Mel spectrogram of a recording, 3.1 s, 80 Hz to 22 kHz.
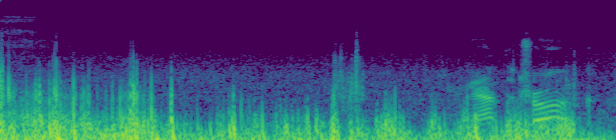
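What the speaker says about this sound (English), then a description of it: "It's a little windy right now." Gusty wind buffeting the microphone beside a 2015 Subaru Outback, a rough blustery roar with a person talking underneath it.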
